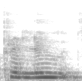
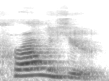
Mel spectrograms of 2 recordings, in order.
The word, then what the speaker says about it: prelude: Ні, ми не читаємо його як prelud. І його ми читаємо як prelude.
